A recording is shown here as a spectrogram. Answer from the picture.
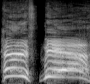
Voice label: Demoman help me, de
